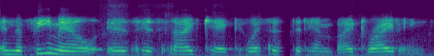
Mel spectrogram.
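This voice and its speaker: With noticeable background noise behind her, a woman speaks at a fairly slow pace. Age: 60s. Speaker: caller. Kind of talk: phone-in call. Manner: soft-spoken.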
